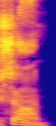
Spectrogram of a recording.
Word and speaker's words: Shan: That was Sean, not spelled S-H-A-N. It's Sean, S-H-A-N. Spelled like, you know, Shane without the E, but S-H-A-N.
